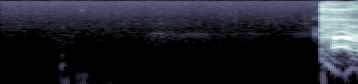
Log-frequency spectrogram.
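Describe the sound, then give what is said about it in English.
Nearly two seconds of near silence, then a sudden loud, raspy voiced squawk at the very end: a person mimicking a crow's caw, cut off abruptly. “I need to make a noise, like a crow noise or something.”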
